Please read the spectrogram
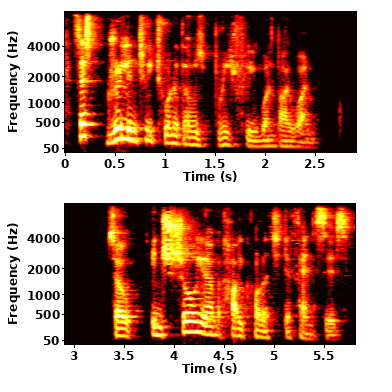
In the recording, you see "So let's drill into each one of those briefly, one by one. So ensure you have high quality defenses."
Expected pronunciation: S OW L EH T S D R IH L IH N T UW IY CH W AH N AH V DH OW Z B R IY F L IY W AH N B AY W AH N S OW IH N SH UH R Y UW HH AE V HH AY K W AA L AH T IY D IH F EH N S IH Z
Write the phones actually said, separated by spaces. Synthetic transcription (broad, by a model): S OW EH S D R IH L IH N T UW IY CH W AH N AH V DH OW Z B R IY F L IY W AH N B AY W AH N S OW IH N SH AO Y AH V HH AY K W AA L AH T IY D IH F EH N S IH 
